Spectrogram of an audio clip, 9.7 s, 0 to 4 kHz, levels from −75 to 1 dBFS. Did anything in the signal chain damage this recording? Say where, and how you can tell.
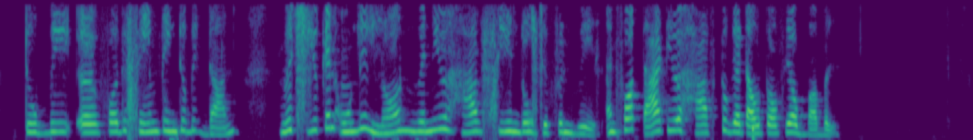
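Yes. Sibilants sound gritty and metallic throughout, with energy piling up against 4 kHz. This is aliasing from unfiltered sample-rate conversion, consistent with a drop to 8 kHz.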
